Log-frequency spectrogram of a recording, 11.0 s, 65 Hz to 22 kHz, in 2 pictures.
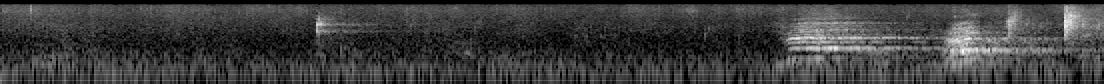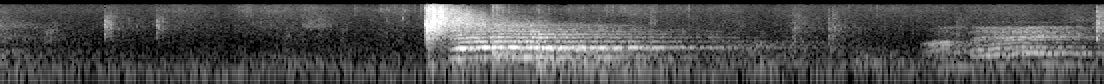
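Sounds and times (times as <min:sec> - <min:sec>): bamboo swords clacking: 0:07.6 - 0:09.8
long drawn-out shout: 0:07.7 - 0:09.3.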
